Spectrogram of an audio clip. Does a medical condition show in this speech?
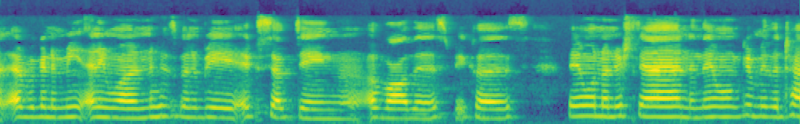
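Yes: cerebral palsy.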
